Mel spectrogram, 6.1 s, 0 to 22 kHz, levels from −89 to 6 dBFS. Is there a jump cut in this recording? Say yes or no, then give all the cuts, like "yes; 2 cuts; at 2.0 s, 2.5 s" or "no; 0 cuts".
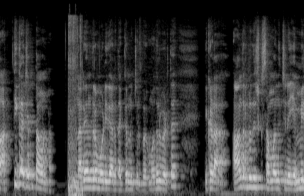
yes; 1 cut; at 1.5 s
